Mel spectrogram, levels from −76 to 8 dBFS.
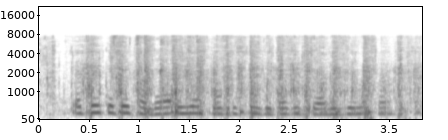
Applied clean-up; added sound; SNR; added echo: none; Liquid; 1 dB; none.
